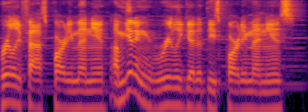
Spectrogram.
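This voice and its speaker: A man's voice: on the low side, quick pace, fairly bright tone, soft background music. A man casually reviewing his own speedrun, talking loosely with plenty of "like" fillers. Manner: rambling, loose, with frequent "like" fillers. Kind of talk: casual commentary over gameplay.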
